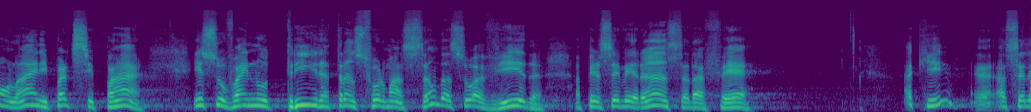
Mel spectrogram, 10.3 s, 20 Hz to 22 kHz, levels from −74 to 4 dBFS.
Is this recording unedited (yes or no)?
yes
